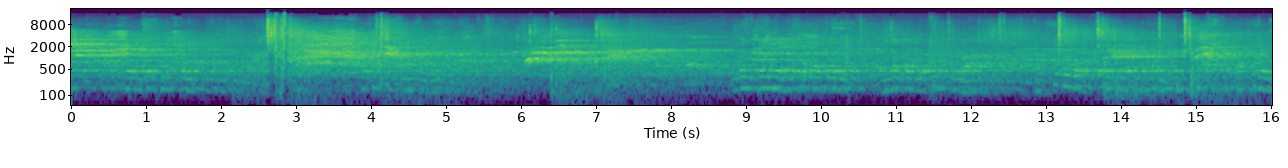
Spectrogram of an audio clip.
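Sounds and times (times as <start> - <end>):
people shouting: 2.9 - 4.6, 6.0 - 8.6, 13.6 - 15.7.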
